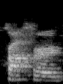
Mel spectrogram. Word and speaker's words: Crawford: And Crawford, like Cindy Crawford.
